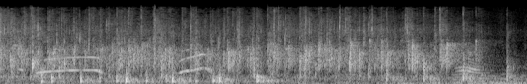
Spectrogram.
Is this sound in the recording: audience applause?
yes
